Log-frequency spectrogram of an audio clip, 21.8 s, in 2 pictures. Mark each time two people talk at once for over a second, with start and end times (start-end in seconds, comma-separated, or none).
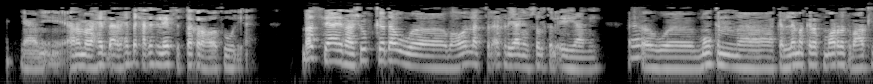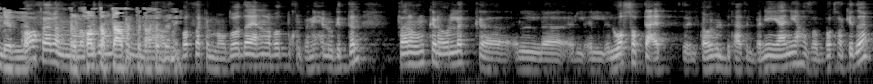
11.8-13.2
